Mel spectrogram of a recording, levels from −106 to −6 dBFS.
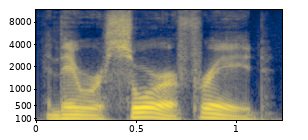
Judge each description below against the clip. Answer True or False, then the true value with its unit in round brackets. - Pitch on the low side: True (110 Hz)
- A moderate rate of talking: False (245 wpm)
